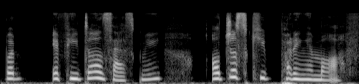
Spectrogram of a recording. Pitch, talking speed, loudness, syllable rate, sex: 245 Hz, 200 wpm, -18 LUFS, 4.9 syllables/s, female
